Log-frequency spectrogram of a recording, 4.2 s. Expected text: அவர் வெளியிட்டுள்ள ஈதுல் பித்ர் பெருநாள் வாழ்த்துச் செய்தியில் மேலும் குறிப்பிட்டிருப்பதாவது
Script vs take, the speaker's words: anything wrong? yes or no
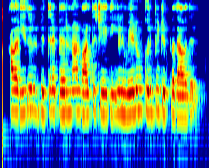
yes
